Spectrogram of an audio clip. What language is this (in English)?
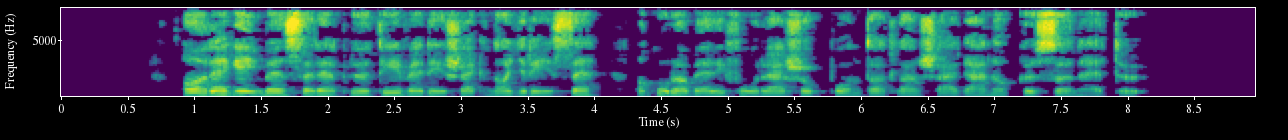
Hungarian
